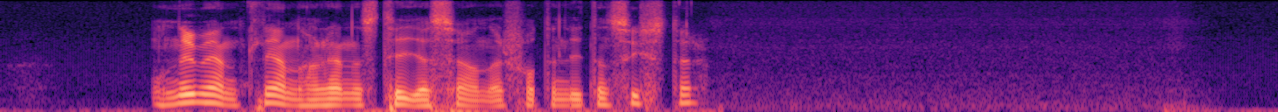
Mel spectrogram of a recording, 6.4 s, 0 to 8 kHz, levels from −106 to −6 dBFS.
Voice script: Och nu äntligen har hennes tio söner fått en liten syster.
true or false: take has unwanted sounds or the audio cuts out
false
